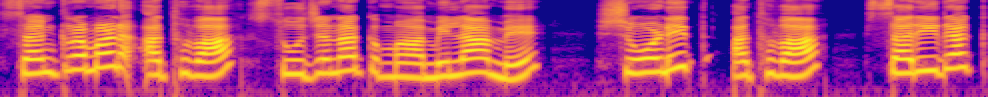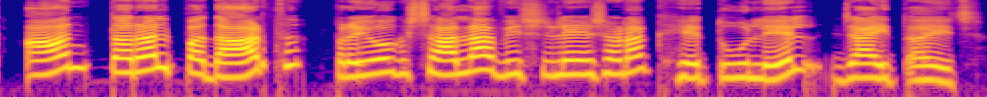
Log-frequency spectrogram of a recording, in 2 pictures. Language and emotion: Maithili, neutral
